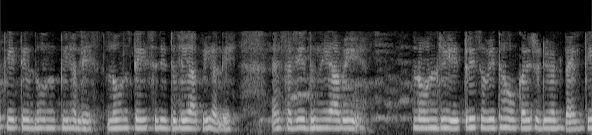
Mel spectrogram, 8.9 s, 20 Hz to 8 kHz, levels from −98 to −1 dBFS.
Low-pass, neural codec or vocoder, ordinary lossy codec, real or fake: 7.2 kHz; codec, 16 kHz, 8 kbps, FreqCodec, smaller model; AAC, 16 kbps; fake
